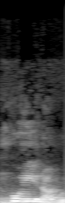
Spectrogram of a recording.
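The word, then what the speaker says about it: הוֹי: 그래서 이 단어를 호의라고 읽는데, 모든 문장, 모든 장의 첫 번째 단어가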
